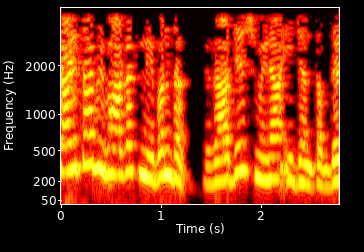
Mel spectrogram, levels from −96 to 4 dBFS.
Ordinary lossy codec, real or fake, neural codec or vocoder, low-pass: none; real; none; 3.6 kHz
